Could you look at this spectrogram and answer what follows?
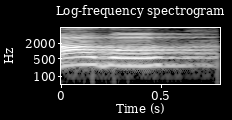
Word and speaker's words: hour: Our, honest, honorable. We cannot say honorable, honest and hour. Obviously H is silent in these words.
